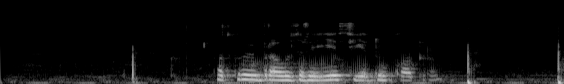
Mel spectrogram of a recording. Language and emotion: Russian, neutral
